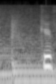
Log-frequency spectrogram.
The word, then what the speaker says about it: GIF: GIF is pronounced GIF because you want it to be funny and say it like the peanut butter.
